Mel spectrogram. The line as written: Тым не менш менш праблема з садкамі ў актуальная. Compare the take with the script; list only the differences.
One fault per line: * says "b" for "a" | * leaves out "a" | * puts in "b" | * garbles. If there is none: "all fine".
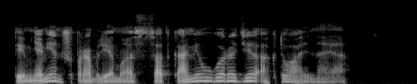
* leaves out "менш"
* puts in "горадзе"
